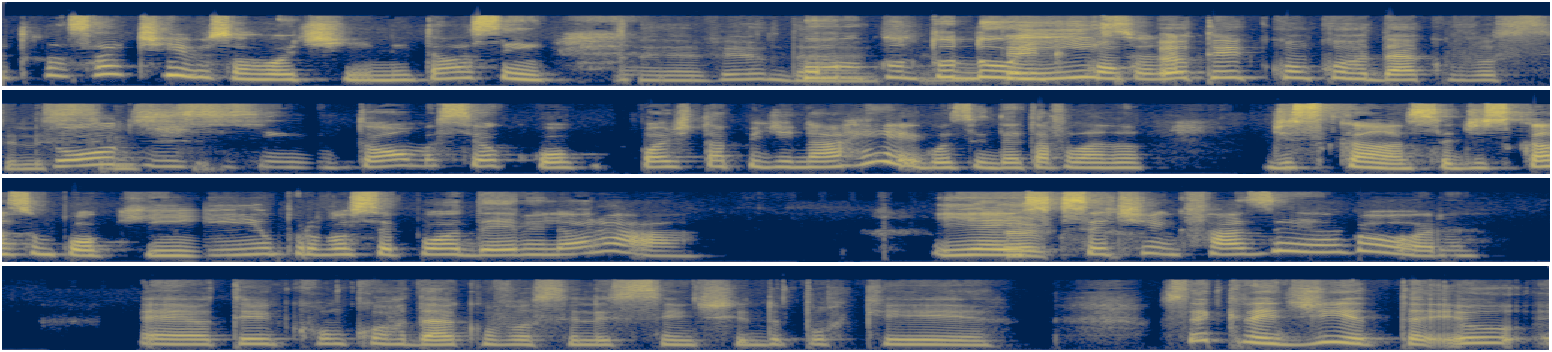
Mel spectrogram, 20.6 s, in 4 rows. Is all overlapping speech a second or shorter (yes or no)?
no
